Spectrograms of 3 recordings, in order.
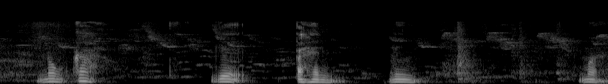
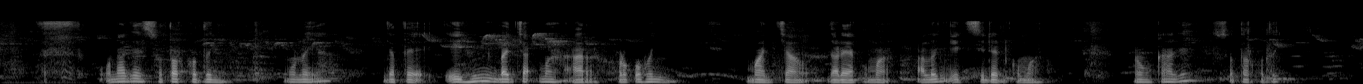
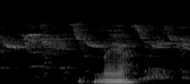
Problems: background sounds at intervals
